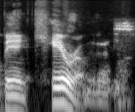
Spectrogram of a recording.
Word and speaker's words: Banchero: Goodman, it's Paolo Banchero. Get it right. You pronounced it wrong for 18 months.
